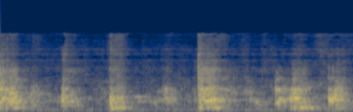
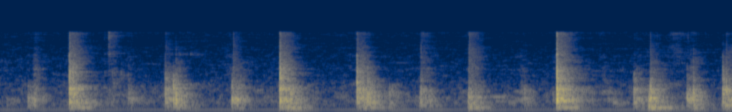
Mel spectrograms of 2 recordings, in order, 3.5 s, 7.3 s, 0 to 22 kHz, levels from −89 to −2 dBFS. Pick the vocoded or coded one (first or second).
first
